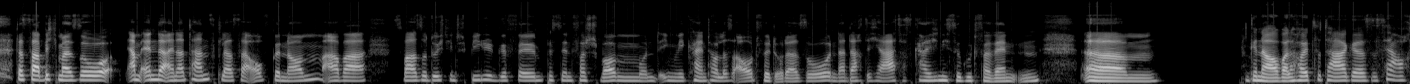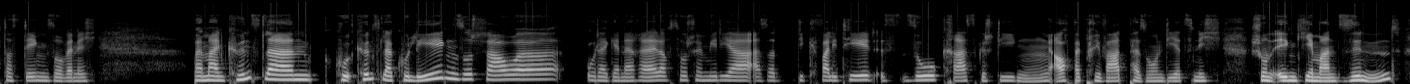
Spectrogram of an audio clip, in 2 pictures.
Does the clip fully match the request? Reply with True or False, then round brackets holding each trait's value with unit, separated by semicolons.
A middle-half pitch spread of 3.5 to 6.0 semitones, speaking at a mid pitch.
False (2.8 semitones; 180 Hz)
